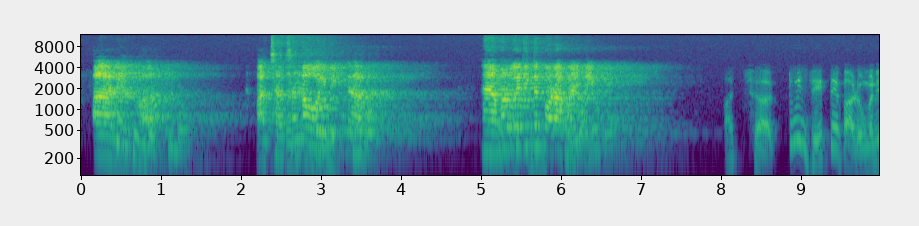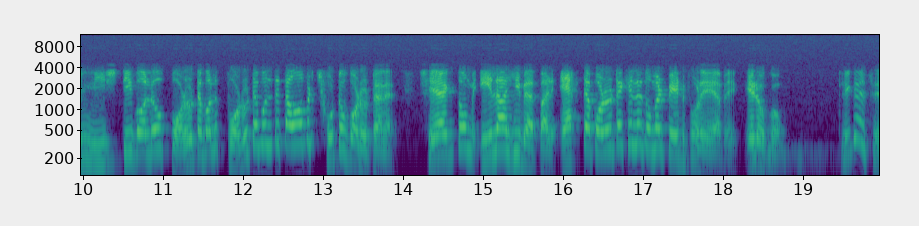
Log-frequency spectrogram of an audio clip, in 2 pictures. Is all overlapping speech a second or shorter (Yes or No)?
No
